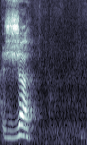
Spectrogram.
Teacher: all you do is take the voiceless counterpart of this sound which is sh and add voicing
